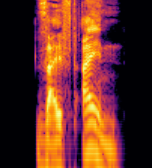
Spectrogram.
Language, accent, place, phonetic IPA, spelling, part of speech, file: German, Germany, Berlin, [ˌzaɪ̯ft ˈaɪ̯n], seift ein, verb, De-seift ein.ogg
- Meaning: inflection of einseifen: 1. third-person singular present 2. second-person plural present 3. plural imperative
